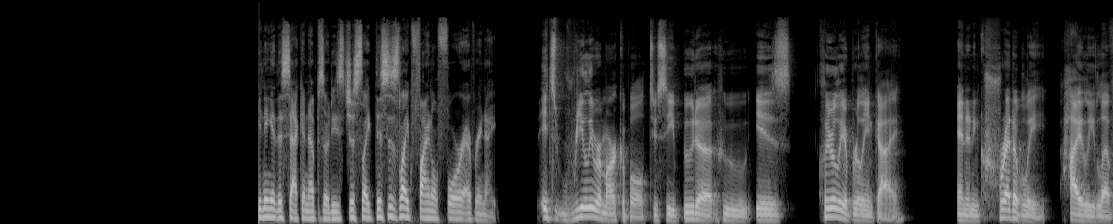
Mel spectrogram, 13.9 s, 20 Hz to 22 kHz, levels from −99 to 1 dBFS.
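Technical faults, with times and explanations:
0.00–3.23 s, audio dropout to silence: the clip opens in total silence with no room tone, then speech cuts in mid-phrase at "of the second episode". The input was likely lost while silence was recorded. The waveform shows a dead-flat line, and the spectrogram is completely blank.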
